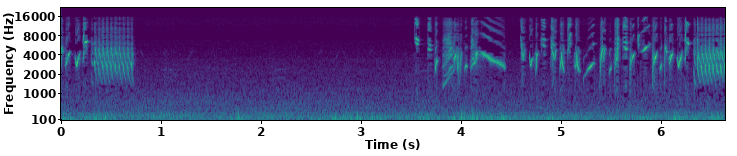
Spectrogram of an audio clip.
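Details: European goldfinch singing: a short buzzy burst, a pause of near silence, then rapid twittering with sliding high notes and quick trills, ending in another dense buzzy phrase.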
